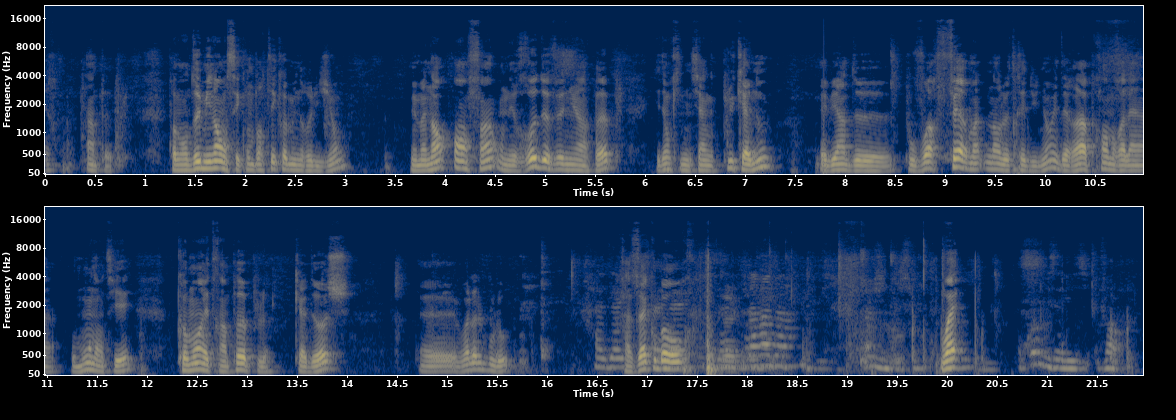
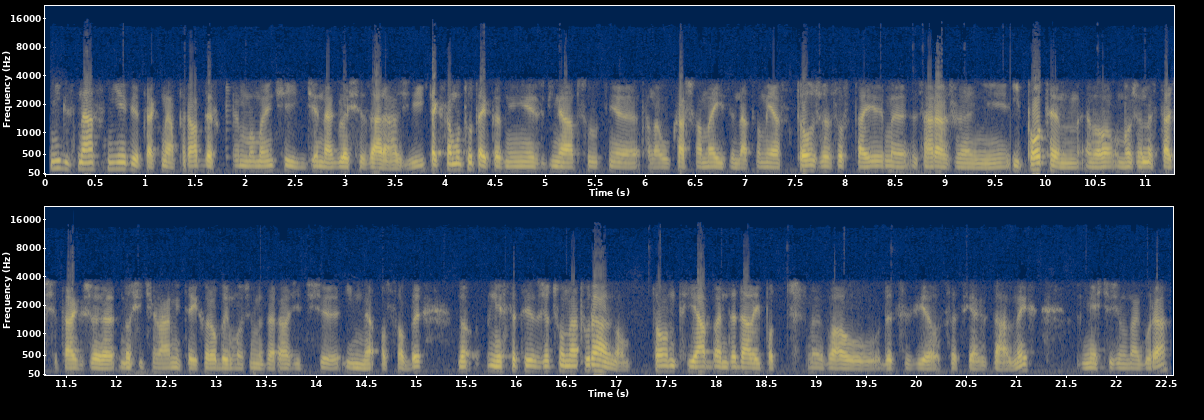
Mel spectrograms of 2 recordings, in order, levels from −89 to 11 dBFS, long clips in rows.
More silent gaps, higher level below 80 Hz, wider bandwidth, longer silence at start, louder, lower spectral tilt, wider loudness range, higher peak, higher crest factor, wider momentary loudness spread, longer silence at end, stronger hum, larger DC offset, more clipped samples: neither; second, -64 dBFS vs -56 dBFS; first, 15.5 kHz vs 11 kHz; about the same, 0 s vs 0.05 s; second, -28 LUFS vs -16 LUFS; about the same, -6.5 dB/octave vs -7 dB/octave; about the same, 3 LU vs 4 LU; second, -4 dBFS vs 0 dBFS; first, 24 dB vs 16 dB; first, 18 LU vs 8 LU; about the same, 0.15 s vs 0.05 s; neither; neither; neither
